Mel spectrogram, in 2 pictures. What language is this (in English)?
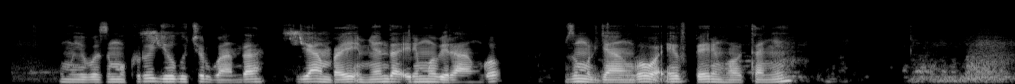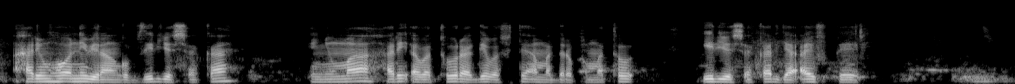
Kinyarwanda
